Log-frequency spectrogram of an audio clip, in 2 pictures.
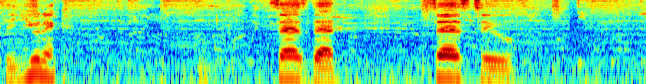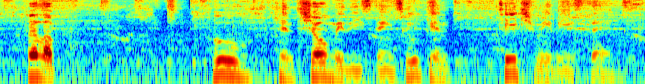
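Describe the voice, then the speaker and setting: A young man driving and talking into his phone, preaching earnestly about faith with pauses and restarts. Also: medium pitch, rough recording. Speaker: vlogger. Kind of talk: casual preaching while driving. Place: inside a moving car. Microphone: phone held or mounted on the dashboard. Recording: phone recording with loud music over it. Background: loud music playing in the car.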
